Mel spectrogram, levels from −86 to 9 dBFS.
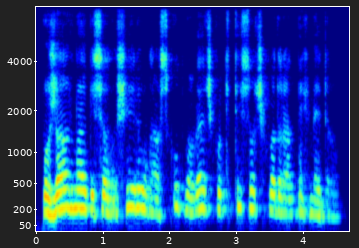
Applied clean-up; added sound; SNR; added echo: neural mask model DeepFilterNet 3.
